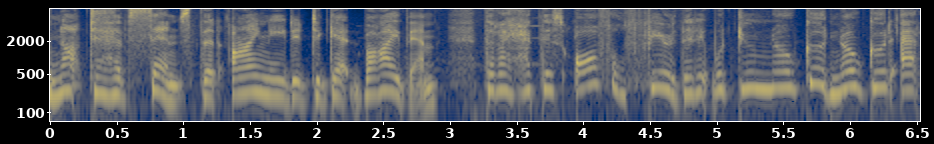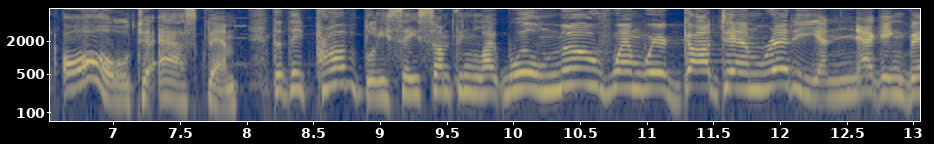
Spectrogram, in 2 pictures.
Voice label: Narration Tuna Fish

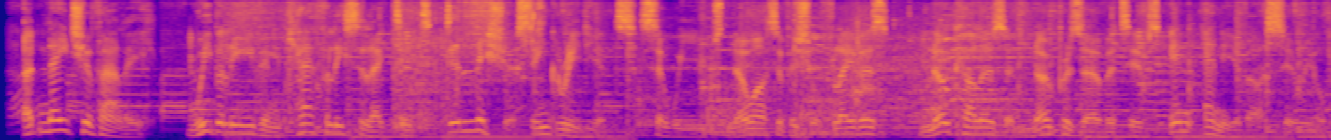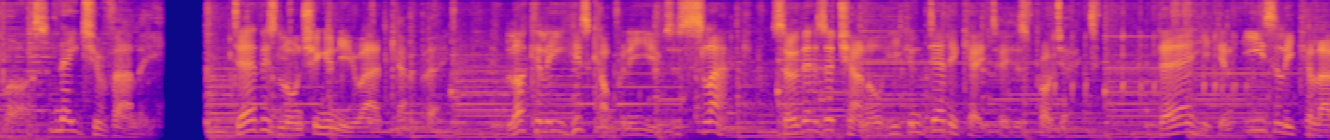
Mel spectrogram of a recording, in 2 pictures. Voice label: Commercial

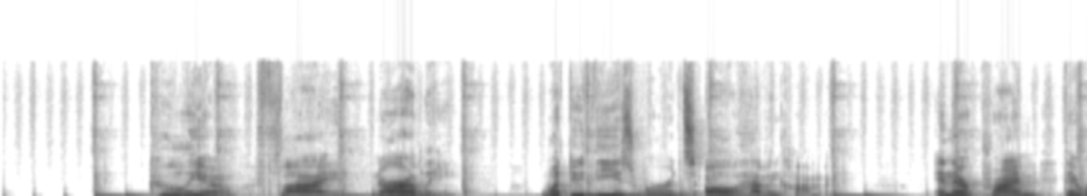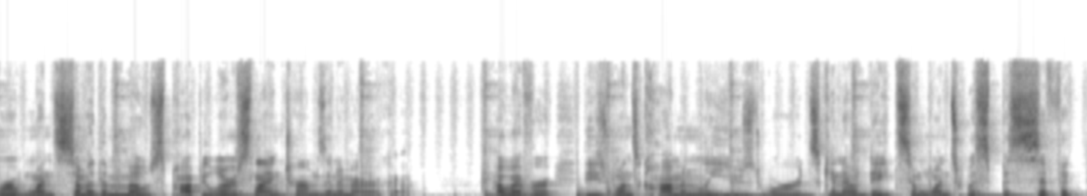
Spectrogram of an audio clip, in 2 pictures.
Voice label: Educational American

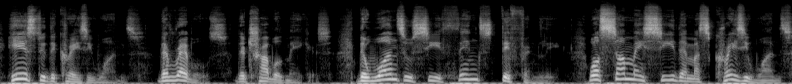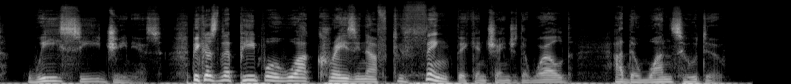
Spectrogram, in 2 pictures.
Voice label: Commercial English

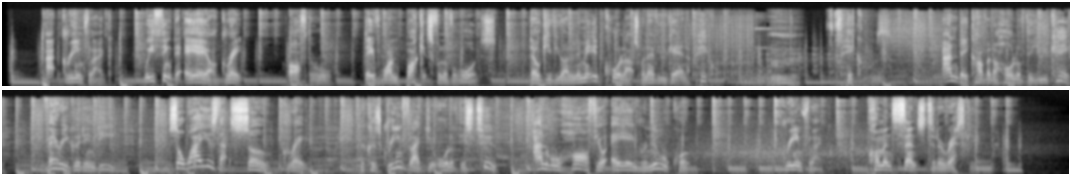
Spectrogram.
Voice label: Commercial; Greenflag

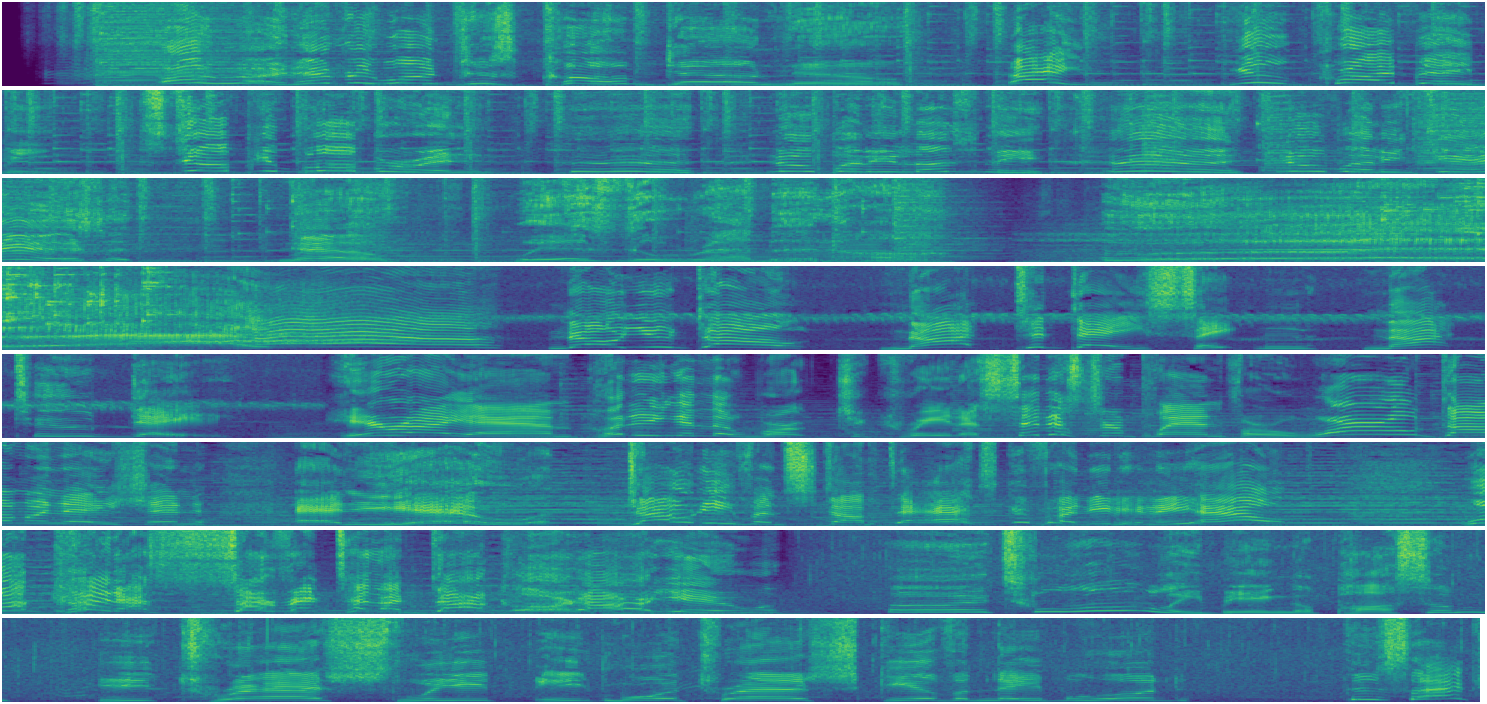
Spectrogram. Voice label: ANIMATION

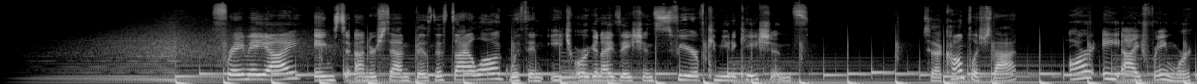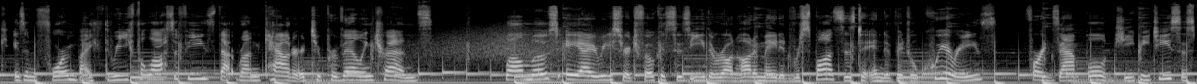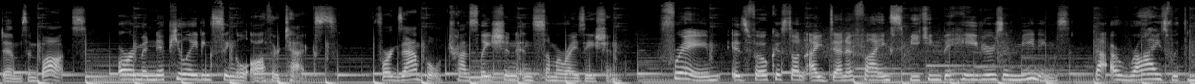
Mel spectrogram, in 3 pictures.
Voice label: Corporate; FrameAI

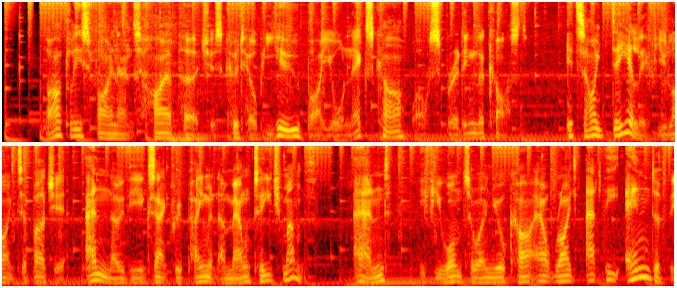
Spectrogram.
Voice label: Corporate

